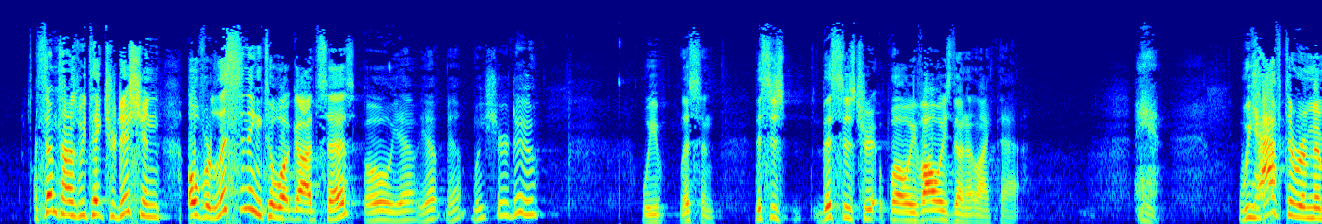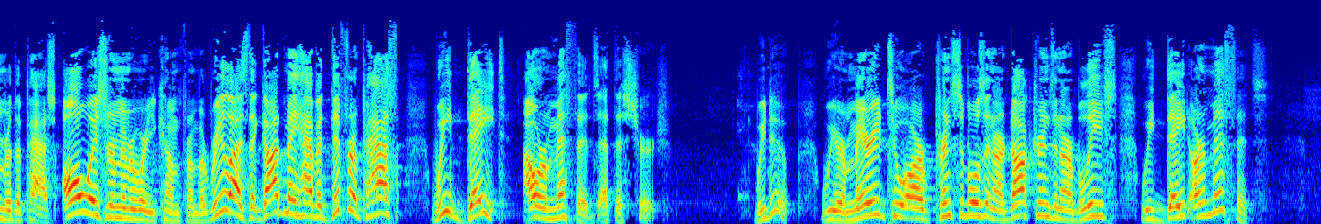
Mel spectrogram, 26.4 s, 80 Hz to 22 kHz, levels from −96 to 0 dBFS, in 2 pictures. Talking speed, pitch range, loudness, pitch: 180 wpm, 160-240 Hz, -22 LUFS, 200 Hz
